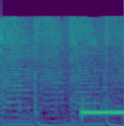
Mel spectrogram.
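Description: An outgoing phone call's ringing tone, placed on the Elvis Duran in the Morning Show, cuts in abruptly halfway through, a steady, clear electronic hum held at one pitch, following a brief stretch of faint line noise. No one speaks.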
